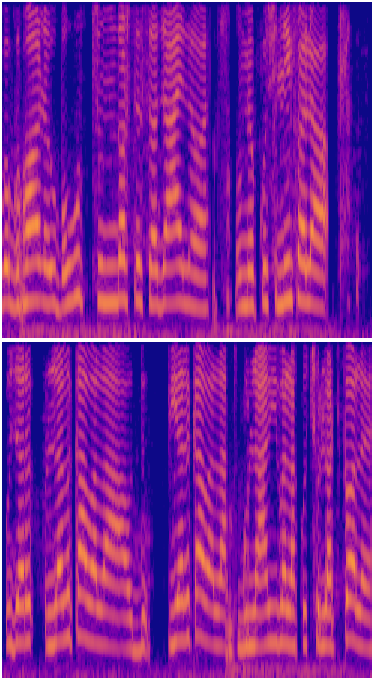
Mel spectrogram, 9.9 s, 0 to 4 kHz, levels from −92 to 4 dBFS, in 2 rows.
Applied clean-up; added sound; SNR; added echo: neural diffusion model UNIVERSE++.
